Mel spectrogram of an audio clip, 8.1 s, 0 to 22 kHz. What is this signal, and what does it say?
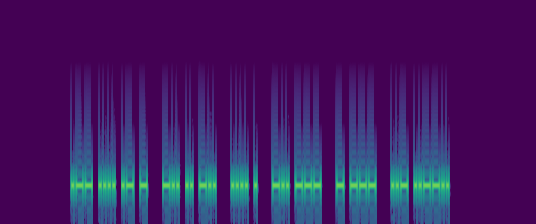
Morse code, heard as a keyed tone, about 34 wpm, 700 Hz. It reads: WHAT DID HE DO TO U?
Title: Sentences from Top 100 Words and Abbreviations 35wpm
